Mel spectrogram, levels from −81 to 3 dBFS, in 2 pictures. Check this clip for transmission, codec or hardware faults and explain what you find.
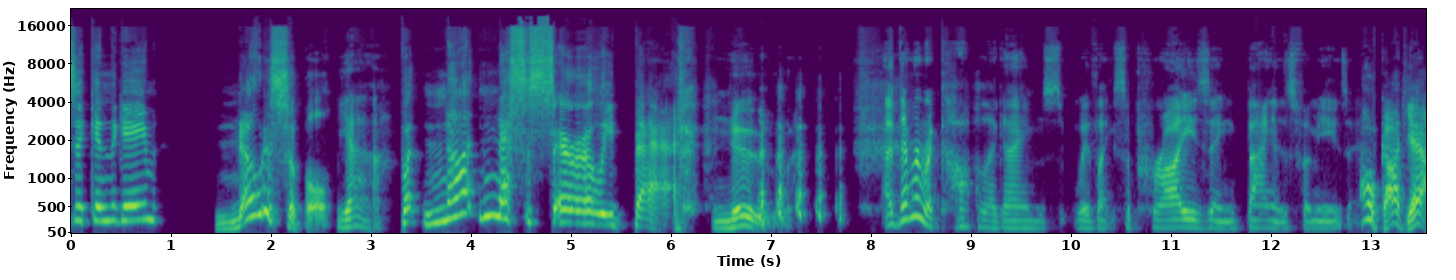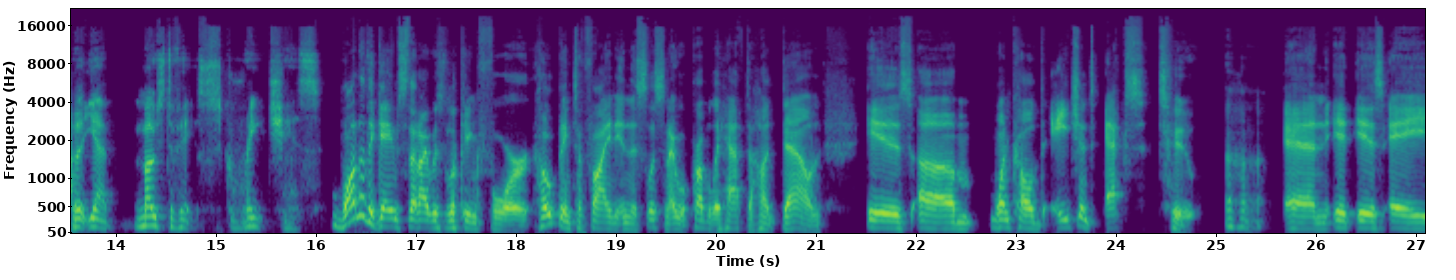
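Two short concealed packet losses show up in the speech. At 18.65 to 18.70 s, between "looking for hoping to" and "in this list and", and again at 23.99 to 24.03 s, about 20 ms of audio arrived too late, so the decoder extended the preceding sound to bridge the gap. You hear each one as a quick smear or wobble.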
